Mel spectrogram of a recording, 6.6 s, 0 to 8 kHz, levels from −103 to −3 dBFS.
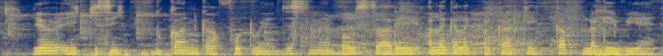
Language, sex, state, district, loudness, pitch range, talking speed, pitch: Hindi, male, Rajasthan, Barmer, -16 LUFS, 140-150 Hz, 165 wpm, 145 Hz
